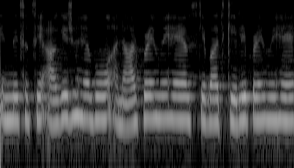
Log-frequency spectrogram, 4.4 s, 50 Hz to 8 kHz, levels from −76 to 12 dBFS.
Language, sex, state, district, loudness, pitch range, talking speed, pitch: Urdu, female, Andhra Pradesh, Anantapur, -28 LUFS, 210-220 Hz, 215 wpm, 215 Hz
